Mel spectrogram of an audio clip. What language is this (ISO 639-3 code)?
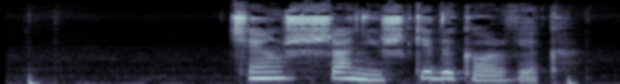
pol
